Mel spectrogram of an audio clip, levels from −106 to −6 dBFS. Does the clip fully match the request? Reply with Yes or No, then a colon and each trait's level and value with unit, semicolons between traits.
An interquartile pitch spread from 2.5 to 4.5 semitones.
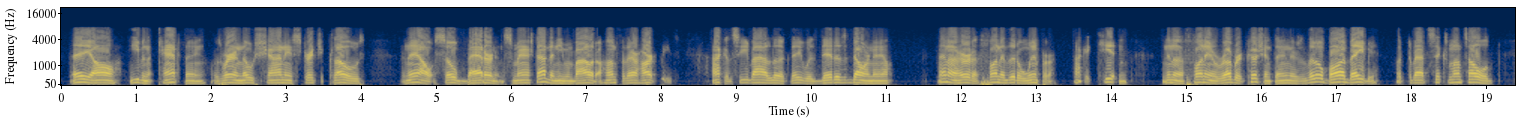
Yes: average, 3.5 semitones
